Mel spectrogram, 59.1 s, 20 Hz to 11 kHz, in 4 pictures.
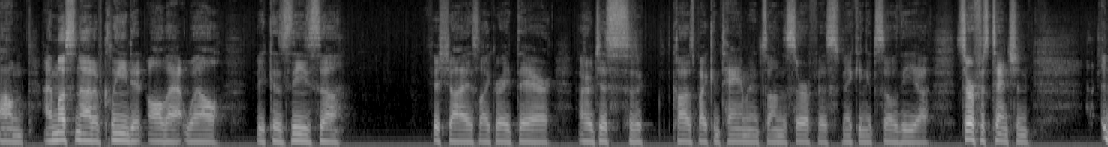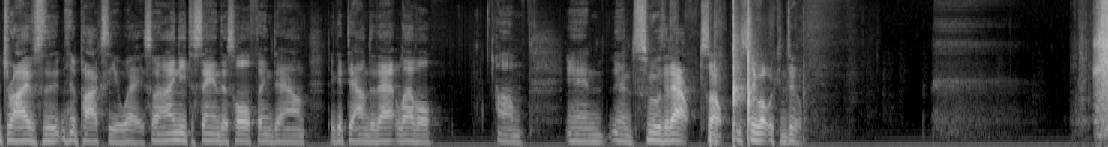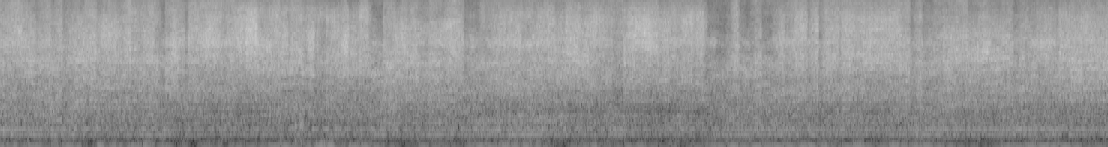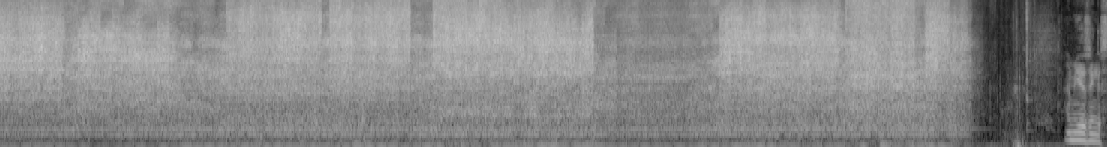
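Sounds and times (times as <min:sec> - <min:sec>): orbital sander grinding: 0:29.1 - 0:57.5.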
